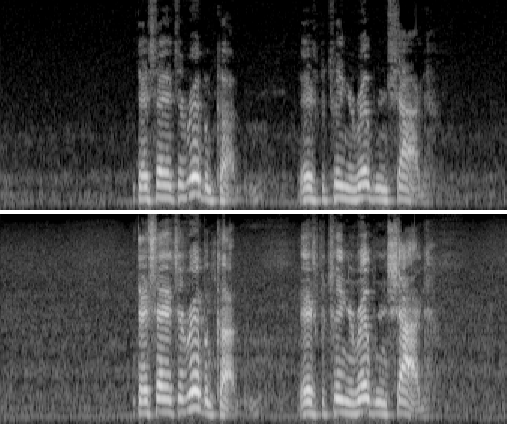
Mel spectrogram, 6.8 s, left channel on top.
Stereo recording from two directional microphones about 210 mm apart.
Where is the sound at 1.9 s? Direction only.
5° right (ahead or behind).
